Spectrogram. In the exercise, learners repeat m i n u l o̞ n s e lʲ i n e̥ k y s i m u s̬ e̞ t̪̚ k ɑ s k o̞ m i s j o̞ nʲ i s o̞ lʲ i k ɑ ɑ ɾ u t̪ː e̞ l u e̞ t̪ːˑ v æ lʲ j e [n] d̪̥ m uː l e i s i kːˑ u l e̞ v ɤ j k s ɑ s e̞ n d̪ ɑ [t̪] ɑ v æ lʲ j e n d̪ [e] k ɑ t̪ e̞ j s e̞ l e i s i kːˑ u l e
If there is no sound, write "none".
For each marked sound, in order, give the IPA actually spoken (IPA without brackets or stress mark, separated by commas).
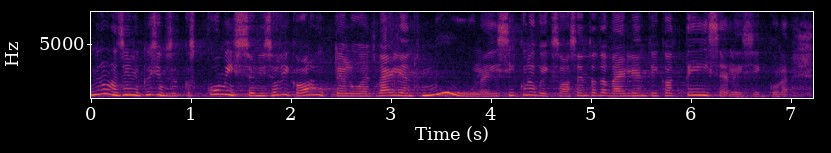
n, d̪, i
